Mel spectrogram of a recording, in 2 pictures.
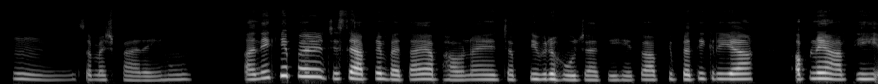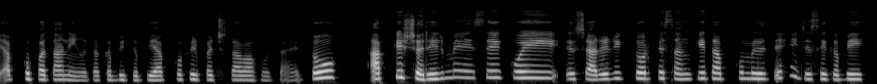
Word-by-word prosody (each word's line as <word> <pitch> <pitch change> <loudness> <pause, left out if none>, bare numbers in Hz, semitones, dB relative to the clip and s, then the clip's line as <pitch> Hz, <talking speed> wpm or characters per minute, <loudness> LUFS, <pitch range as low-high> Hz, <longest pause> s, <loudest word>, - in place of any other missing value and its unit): हुँ, 215 -4 -12
समझ 215 -1 -12
पा 200 -2 -14
रही 185 +1 -12
हूँ। 225 +2 -13 0.5
अ, 230 - -2
देखिए 310 - +3
पर 365 -1 +5
जैसे 265 +2 +2
आपने 250 +1 +4
बताया 230 +1 -2
भावनाएँ 220 +2 -6
जब 220 -2 -7
तीव्र 240 0 +1
हो 210 -1 -1
जाती 205 -1 -9
है, 195 - -9
तो 215 +3 -9
आपकी 215 +3 -6
प्रतिक्रिया 250 +2 0 0.4
अपने 270 +3 +4
आप 235 -3 0
ही 245 0 -1
आपको 230 +4 -1
पता 220 -2 -1
नहीं 205 -3 -6
होता 190 +1 -9
कभी-कभी, 205 -1 -5
आपको 200 +3 -3
फिर 230 - +1
पछतावा 210 -1 -5
होता 190 0 -19
है। 190 - -19
तो 310 +4 +8 0.3
आपके 255 +6 +4
शरीर 255 -3 +5
में 320 +2 -5
ऐसे 315 0 -3
कोई 295 -3 +2
शारीरिक 245 +3 +1
तौर 270 -1 +6
पे 285 - +3
संकेत 260 +1 -3
आपको 260 +2 -1
मिलते 260 +2 +1
हैं? 370 -5 -5
जैसे 245 -1 -1
कभी 235 +1 0
240 Hz, 165 wpm, -24 LUFS, 215-265 Hz, 0.5 s, तो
